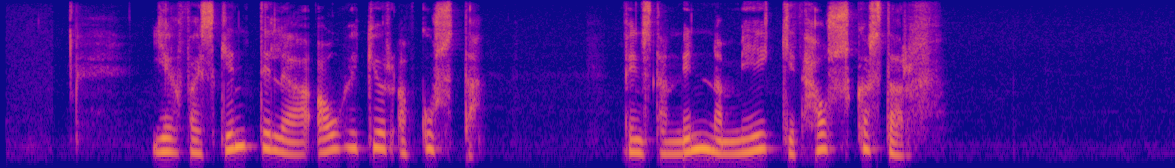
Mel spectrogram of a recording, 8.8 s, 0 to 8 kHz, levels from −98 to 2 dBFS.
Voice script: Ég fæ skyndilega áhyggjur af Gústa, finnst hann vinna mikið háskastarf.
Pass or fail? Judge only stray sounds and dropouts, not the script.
pass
